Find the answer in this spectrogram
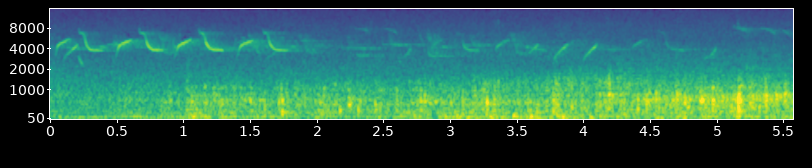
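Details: Bird singing on Cannock Chase in a quiet setting. Bright, high, downward-swooping whistles repeat rapidly, strongest at the start and fading later, over a steady low rumble.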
